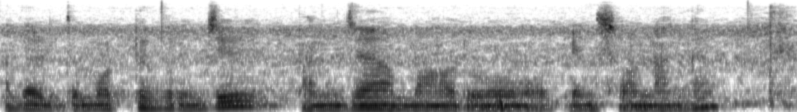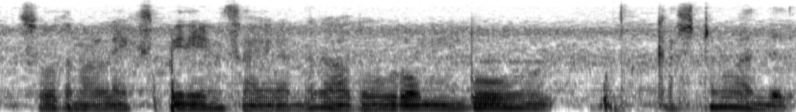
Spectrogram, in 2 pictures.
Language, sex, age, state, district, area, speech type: Tamil, male, 45-60, Tamil Nadu, Ariyalur, rural, spontaneous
